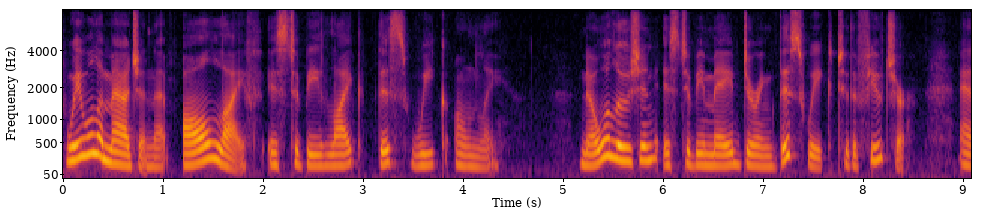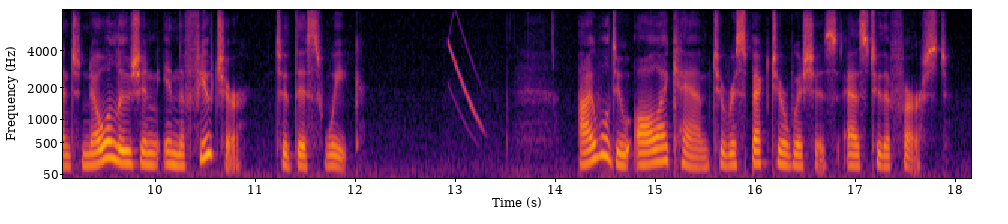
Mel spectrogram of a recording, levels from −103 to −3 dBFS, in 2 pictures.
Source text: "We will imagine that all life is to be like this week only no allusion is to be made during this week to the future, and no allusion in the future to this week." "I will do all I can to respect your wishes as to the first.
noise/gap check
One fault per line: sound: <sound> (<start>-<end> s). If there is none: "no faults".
sound: chirp (12.9-13.3 s)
